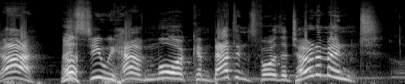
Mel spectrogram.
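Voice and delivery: very large guard voice. Narrating a game scene, a very large guard greets arrivals, very large guard voice. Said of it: "you see a couple guards by the door and a very large guard. Hey. And he's like".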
